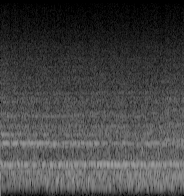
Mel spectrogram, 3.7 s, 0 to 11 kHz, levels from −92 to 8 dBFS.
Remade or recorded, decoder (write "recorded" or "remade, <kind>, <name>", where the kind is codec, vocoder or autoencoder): remade, vocoder, BigVGAN v2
